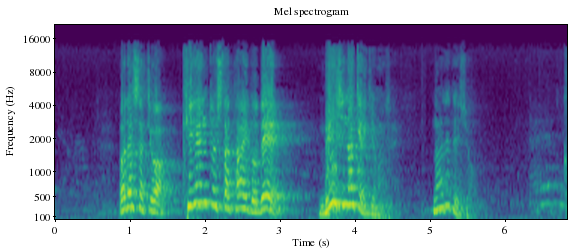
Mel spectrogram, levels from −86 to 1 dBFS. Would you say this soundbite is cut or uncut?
cut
